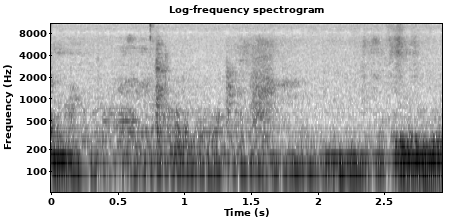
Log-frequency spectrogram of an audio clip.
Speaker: That little right there. My stomach is growling. You hear it?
